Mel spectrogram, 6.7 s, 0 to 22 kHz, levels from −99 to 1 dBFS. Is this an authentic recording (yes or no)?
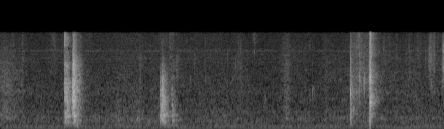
yes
